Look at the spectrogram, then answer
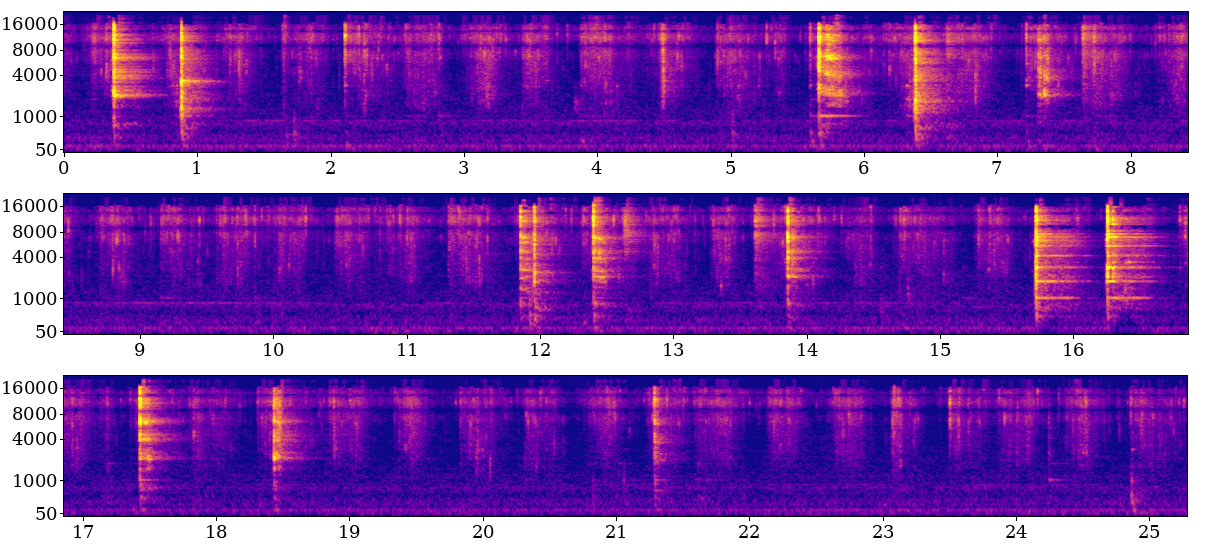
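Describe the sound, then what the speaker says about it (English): Chipotle corn salsa ingredients are stirred together in a bowl, giving sparse, close clinks and soft wet scrapes spread irregularly over a quiet, low steady hum. "And now I'm going to mix everything together"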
